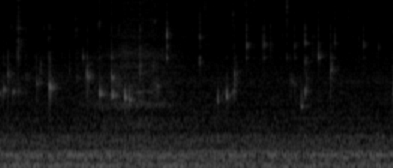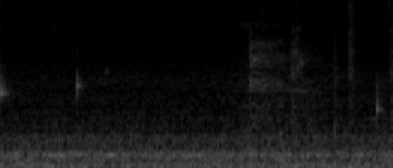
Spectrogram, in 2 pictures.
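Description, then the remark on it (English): The last drops of tea drip from a teapot at an irregular pace, fairly soft, over a low steady background rumble; a brief splashy trickle comes near the end. “I always try to get out all the water that it doesn't post brew in your teapot. So really try to get the drops, all the drops out.”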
